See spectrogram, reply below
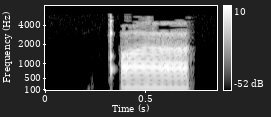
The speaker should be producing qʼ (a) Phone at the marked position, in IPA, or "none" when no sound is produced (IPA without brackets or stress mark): a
